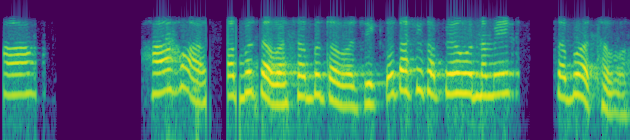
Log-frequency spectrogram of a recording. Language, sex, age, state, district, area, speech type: Sindhi, female, 30-45, Maharashtra, Thane, urban, conversation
